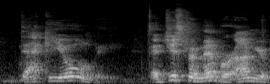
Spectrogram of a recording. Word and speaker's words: D'Acchioli: How do you say your last name? Dacchioli.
